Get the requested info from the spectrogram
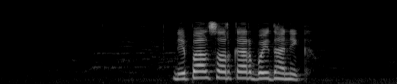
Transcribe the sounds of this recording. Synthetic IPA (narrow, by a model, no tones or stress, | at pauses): nepalsʌrkarbʌjd̪ʱanik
